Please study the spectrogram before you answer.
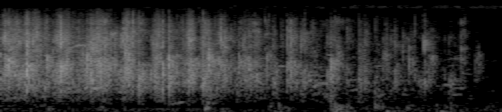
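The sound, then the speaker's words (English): Applause from an audience for a sister act: a steady, dense wash of many hands clapping together. It holds a fairly even level throughout and eases off slightly toward the end. “The Calloway sisters, give them another big hand. They deserve it.”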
